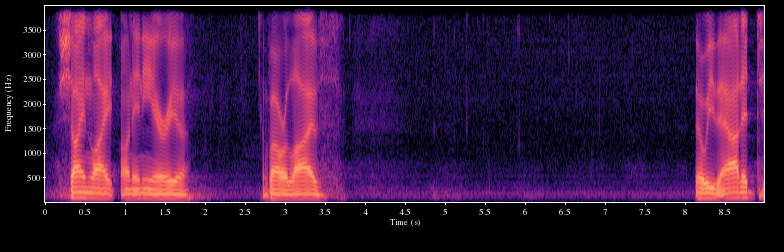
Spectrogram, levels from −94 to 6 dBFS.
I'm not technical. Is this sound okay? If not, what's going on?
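Yes, nothing in this recording stood out as a problem when I listened to it.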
